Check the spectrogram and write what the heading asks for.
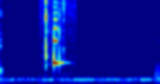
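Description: A single sharp click with a brief beep on the phone line about two-thirds of a second in, over a steady low hum.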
